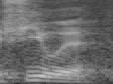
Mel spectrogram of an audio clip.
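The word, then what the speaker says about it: Philae: АПТ филы ну его как для русского языка проще филей называть Хотя правильное произношение филы и вот этот данный кадр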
